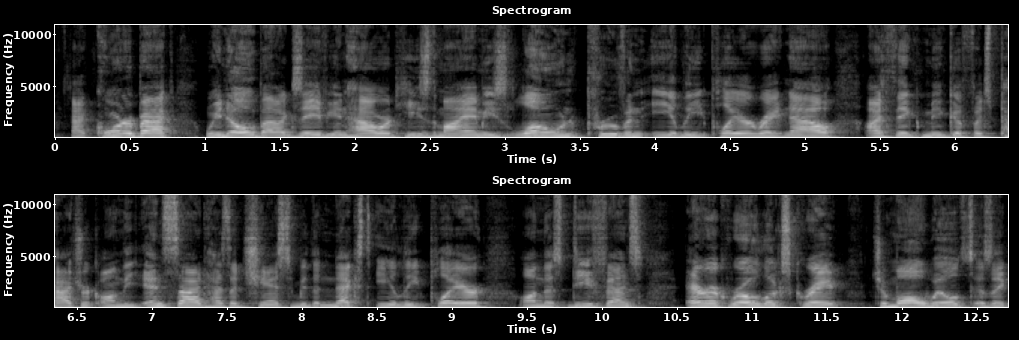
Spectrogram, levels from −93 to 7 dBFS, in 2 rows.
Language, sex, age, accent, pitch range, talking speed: English, male, 20-39, American, 155-195 Hz, 205 wpm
